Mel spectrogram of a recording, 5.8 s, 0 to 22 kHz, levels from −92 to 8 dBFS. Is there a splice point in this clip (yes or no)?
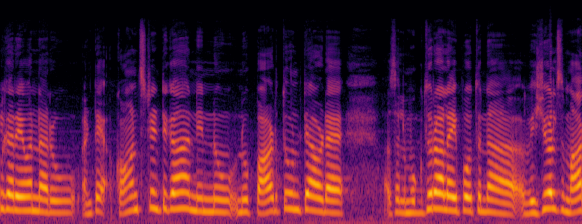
no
